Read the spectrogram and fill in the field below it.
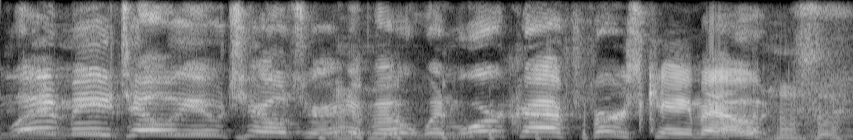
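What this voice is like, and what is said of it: Weak old man voice. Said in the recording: “old man voice, ... You gotta do it better.”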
